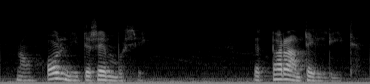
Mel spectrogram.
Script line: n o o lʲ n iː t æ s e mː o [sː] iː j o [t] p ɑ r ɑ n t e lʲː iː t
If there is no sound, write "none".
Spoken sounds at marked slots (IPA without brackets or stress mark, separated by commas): s, t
